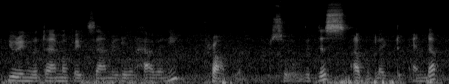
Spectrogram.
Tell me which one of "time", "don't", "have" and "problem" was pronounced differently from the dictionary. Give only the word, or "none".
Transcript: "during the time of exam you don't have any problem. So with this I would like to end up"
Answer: don't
